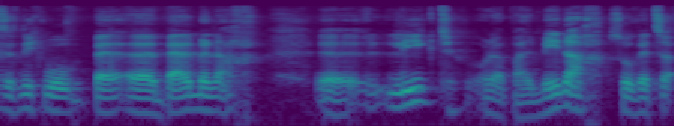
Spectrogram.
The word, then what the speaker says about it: Balmenach: Und natürlich ist ganz klar, ich weiß jetzt nicht, wo liegt, oder Balmenach, so wird sie ausgesprochen, wo die liegt.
